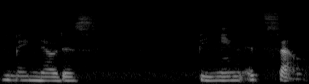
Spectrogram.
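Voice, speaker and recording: A woman guiding a meditation in a calm, soft, spacious manner, leaving long pauses between short phrases. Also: lowish voice, slight background noise, rough recording. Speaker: meditation guide.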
